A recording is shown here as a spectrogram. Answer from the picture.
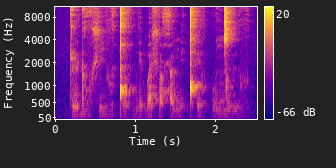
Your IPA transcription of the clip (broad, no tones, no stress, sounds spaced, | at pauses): ʈ ɨ ɖ u v ʃ i v ɨ ǃ ɵ v b e b a ʃ o ħ ɨ ŋ e ǃʰ e v p u ŋ͡ǀ ɨ v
